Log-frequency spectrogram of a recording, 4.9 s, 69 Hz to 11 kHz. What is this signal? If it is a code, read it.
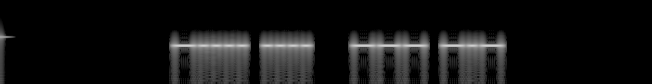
Morse code, heard as a keyed tone, about 25 wpm, 700 Hz. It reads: 6H OK
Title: Winter Field Day Exchanges Encore 25wpm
